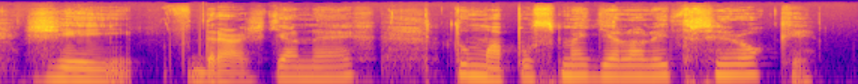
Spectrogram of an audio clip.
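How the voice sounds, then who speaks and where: A woman speaks in a very deep, low voice at a fairly slow pace. Her pitch varies in an ordinary way, and the sound is dry and close with no echo. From Prague, Czechia. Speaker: local historian and author. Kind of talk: interview. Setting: at her home in the village.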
